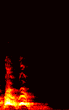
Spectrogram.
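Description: A happy dog barks twice in quick succession, two short, mid-pitched barks heard alone. The second bark trails off into silence.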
